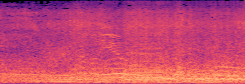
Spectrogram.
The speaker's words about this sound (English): That's the car getting underway. It's in second place in GTD Pro.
